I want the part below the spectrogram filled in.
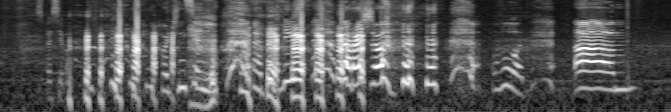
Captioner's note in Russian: оба смеются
